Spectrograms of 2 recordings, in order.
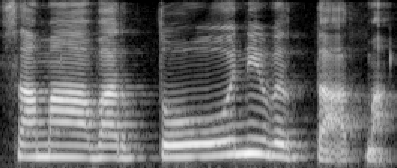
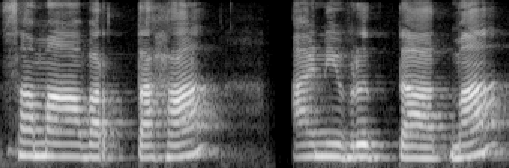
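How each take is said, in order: First: The two words are joined with an o sound. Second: The two words are said separately, ending in -ah.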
